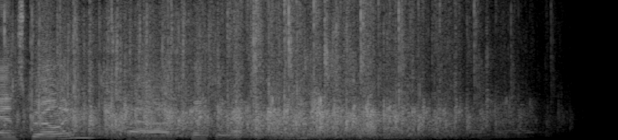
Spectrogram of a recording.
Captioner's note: applause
